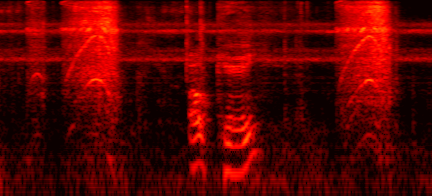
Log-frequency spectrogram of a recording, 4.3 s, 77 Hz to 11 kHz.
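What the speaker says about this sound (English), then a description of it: "So the drill is right here." A battery-powered drill beside a 1.6 diesel Rabbit truck whirs up and winds down in two short bursts, with a voice speaking briefly in the pause between them.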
